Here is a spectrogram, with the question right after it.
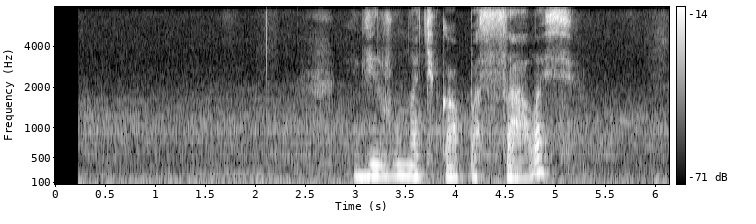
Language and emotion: Russian, neutral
